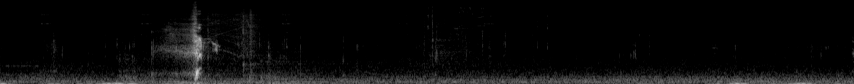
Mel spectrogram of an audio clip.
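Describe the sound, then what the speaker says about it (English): A single sharp hiccup rings out near the start, close and fairly loud, against a low steady hum, with fainter clicks and bumps scattered through the quiet that follows. "I got the hiccups."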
